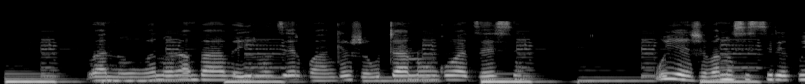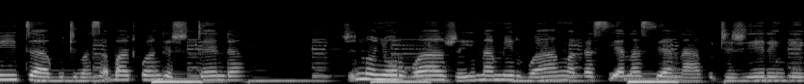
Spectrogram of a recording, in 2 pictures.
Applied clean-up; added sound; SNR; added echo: classical method log-MMSE.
